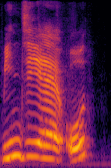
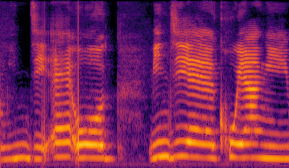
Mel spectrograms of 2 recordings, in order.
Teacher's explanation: 의, it has to be 의 in the first place, but when it has the meaning of possession, like for example, 민지의 옷, Minji's clothes, then we pronounce it as 에.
